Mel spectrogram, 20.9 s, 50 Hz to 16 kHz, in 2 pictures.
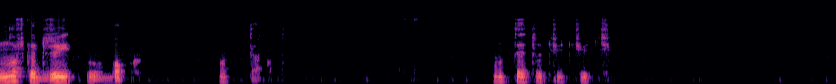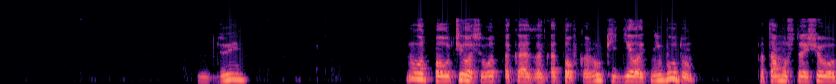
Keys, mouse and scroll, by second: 0.6 g, 5.2 click, 6.9 r, 12.8 g, 14.4 click, 15.5 scroll down 2, 16.9 middle click.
